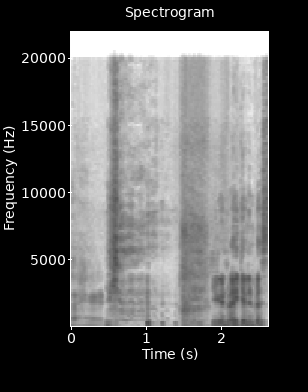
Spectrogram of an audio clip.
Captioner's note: laughs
